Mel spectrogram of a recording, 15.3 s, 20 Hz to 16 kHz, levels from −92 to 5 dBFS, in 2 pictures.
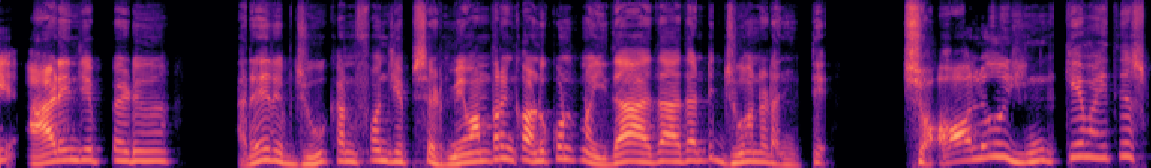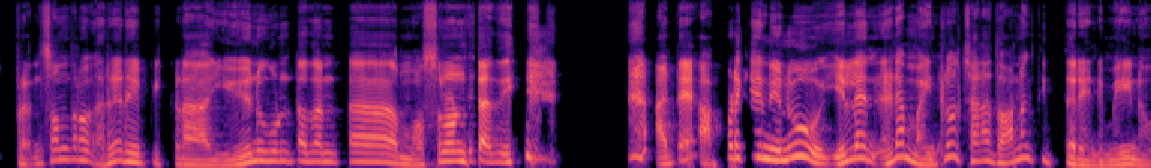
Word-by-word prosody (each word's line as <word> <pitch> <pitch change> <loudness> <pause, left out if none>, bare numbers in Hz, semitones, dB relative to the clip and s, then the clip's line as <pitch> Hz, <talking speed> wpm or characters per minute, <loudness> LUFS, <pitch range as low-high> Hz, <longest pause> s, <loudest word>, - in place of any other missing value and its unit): ఆడె - - +7 0.3
ఆడెం 210 +5 +7
చెప్పాడు, 200 -1 -2 0.7
"అరే - - +1
రేపు 160 -7 -1
జూ 135 - 0
కన్‌ఫర్మ్" 195 +2 -3
అని 195 - -2
జెప్పేసాడు. 175 -6 +1
మేమందరం 190 - +3
ఇంకా 225 - +1
అనుకుంటున్నాం 200 - -3
ఇదా, 190 - +6
అదా, 195 +3 +1
అదా 205 - -1
అంటే 210 +2 -10
జూ 155 - 0
అన్నాడంతే. 125 - -6 0.6
చాలు, 250 +6 +2 0.2
ఇంకేమైతే 260 +8 -4 0.3
ఫ్రెండ్స్ 140 +10 -7
అందరం, 225 -2 -5
"అరె! 180 +6 -2
రేపు 165 -3 -2
ఇక్కడ 120 -1 -7 0.3
ఏనుగు 195 +7 0
ఉంటదంట, 190 -1 -4 0.4
మొసలి 155 +12 -1
ఉంటది. 175 -3 +2 1.0
అంటే - - +3 0.2
అప్పటికే 270 0 -1
నేను 235 +7 +3 0.3
ఎళ్ళాను 255 +3 +2
అంటే, 285 - +1
మా - - -1
ఇంట్లో 285 - -5
చాలా 205 - -2
దారుణంగా 260 -4 -4
తిప్పుతారండి 115 - -2
మెయిను. 120 -5 -2
195 Hz, 155 wpm, -23 LUFS, 170-220 Hz, 1.0 s, ఆడె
